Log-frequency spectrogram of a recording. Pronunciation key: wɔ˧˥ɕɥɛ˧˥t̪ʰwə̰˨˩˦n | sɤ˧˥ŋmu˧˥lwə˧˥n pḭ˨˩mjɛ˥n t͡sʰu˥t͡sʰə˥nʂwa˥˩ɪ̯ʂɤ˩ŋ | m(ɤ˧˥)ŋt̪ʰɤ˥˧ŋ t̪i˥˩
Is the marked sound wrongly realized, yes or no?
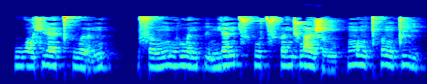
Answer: yes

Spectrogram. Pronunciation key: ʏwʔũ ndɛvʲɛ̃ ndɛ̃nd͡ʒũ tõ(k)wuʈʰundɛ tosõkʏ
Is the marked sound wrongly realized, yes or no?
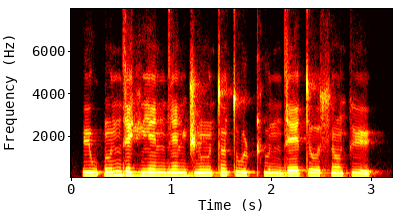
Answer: yes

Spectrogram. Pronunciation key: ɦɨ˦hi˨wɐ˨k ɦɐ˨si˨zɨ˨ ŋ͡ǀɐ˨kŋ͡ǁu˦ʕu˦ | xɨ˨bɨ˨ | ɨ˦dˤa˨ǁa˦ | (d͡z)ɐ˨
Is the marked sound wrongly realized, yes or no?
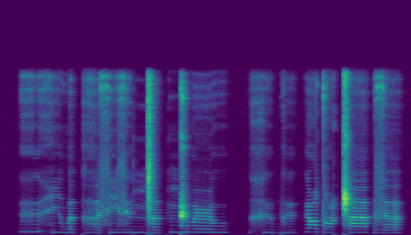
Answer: yes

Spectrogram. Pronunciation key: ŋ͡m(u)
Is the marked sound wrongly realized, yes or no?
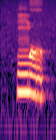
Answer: no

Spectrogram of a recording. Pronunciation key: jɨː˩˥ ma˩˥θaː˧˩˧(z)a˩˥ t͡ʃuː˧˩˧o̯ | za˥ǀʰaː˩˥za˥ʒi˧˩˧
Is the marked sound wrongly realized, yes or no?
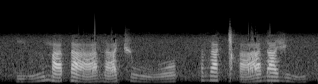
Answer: no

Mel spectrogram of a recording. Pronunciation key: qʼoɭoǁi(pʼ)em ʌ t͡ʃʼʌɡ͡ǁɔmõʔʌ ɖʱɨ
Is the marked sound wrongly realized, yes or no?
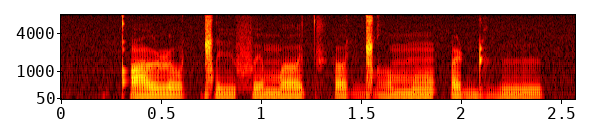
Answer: yes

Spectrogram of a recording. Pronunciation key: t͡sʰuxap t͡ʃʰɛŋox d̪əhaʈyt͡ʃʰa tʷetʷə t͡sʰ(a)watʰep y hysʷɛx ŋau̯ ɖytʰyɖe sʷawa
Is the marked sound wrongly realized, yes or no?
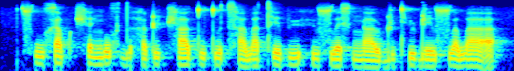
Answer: no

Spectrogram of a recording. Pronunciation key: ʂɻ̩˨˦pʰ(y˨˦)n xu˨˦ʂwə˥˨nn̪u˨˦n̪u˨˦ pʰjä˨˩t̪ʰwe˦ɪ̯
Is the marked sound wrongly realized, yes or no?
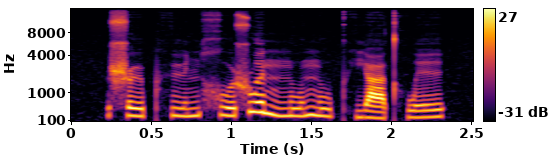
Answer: no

